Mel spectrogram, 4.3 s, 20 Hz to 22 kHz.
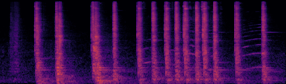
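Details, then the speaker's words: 1990 Cobalt 202 boat, engine locked up solid: turning the key gives sharp repeated clicks and clunks as the starter bendix engages the flywheel, with no cranking at all; starter reportedly new. "oh this thing's locked down there's no moving yeah yep [Music] nope this thing's locked up solid"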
